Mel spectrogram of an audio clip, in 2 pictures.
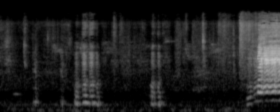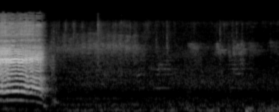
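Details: Goat kid less than an hour old: soft low murmurs and small bleats, then one long wavering bleat, followed by quiet rustling.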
